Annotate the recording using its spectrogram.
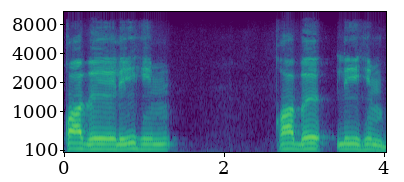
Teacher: ബാഇൻ്റെ സുക്കൂൻ ഖൽഖല നൽകി ശബ്ദം ചലിപ്പിച്ച് വ്യക്തമാക്കേണ്ടതാണ്. · മണിക്കലിൽ തഫ്ഖീമോട് കൂടിയാണ് ഉച്ചരിക്കേണ്ടത്. കാരണം ശേഷമുള്ളത് ഖാഫാണ്, ഇസ്തിഅലാഇൻ്റെ തഫ്ഖീം ചെയ്ത് ഉച്ചരിക്കേണ്ട അക്ഷരമാണ് എന്നതുകൊണ്ട്.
